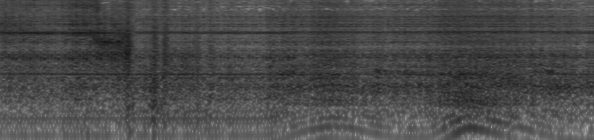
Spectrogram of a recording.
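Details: JTD diesel at idle: steady idle with a thin, high-pitched chirp on top and an even low rumble underneath; an unwanted squeak whose source is being searched for.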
